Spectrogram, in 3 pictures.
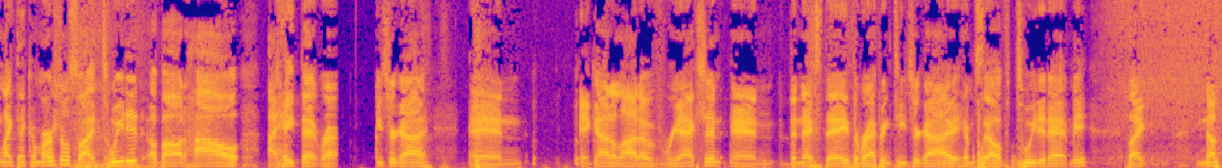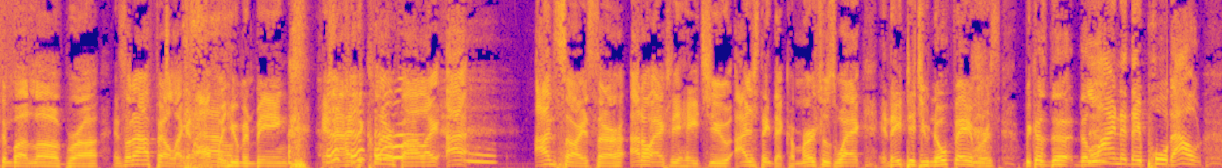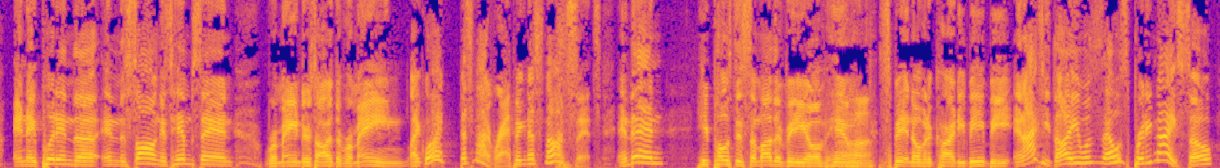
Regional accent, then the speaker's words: East Coast, United States; because I'm 34 and I grew up on the East Coast.

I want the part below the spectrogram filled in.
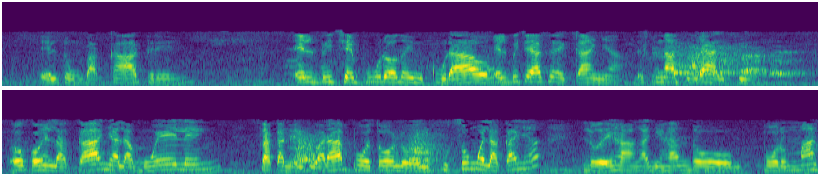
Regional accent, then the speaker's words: Timbiquí, Cauca, Colombia; moved away; Soy original de Timbiquí, Cauca. Hace 8 años llegué a vivir aquí

